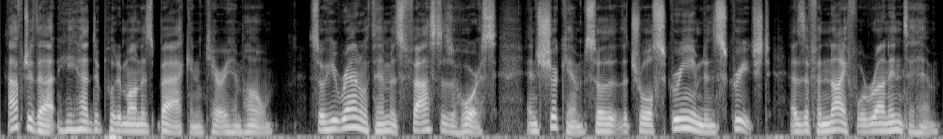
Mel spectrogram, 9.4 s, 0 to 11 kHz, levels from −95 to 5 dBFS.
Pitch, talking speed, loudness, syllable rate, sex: 130 Hz, 265 wpm, -18 LUFS, 5.9 syllables/s, male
